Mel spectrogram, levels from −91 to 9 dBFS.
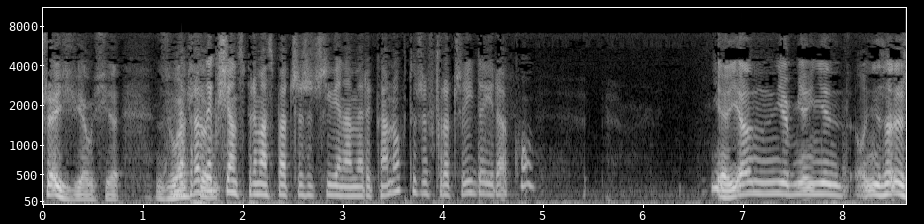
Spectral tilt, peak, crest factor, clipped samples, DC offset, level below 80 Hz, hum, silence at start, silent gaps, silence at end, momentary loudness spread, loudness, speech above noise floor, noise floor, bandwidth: -6.5 dB/octave; 0 dBFS; 16 dB; under 0.1%; under 0.1%; -38 dBFS; none; 0 s; none; 0 s; 12 LU; -17 LUFS; 30 dB; -45 dBFS; 7.4 kHz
